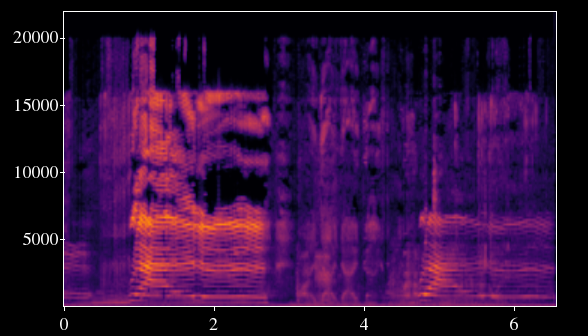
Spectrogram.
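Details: 5-year-old girl with Down syndrome showing slow speech, varying loudness, monotone speech and imprecise articulation; childhood dysarthria.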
